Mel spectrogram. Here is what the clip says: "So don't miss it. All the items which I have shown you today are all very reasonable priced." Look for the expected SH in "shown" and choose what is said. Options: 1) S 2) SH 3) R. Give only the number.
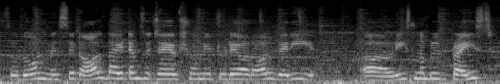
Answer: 2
